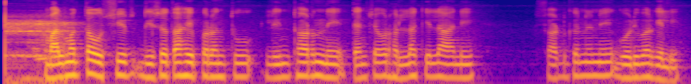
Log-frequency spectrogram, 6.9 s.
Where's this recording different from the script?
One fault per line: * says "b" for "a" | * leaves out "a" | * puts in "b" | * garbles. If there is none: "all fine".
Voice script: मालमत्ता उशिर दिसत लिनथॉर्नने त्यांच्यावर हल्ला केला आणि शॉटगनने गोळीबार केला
* puts in "आहे परंतु"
